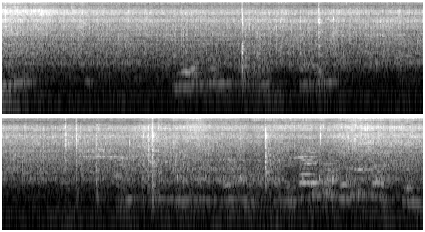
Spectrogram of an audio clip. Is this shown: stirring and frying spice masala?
yes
